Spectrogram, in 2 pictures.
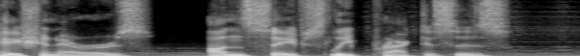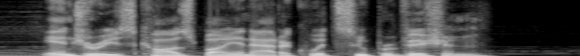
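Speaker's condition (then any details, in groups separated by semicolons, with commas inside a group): No condition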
